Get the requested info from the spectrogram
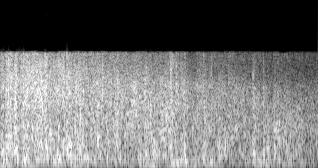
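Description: Cinematic intro sound effect: a loud, rumbling blast of noise that sets in suddenly just before and eases off a little toward the end.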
